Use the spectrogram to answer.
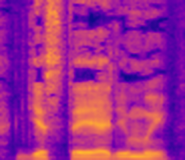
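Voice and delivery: plain reading voice

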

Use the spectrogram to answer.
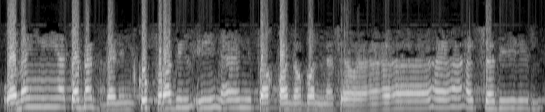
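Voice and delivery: slow melodic tajweed chant; Quran recitation. Acted. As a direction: recite slowly with held vowels.

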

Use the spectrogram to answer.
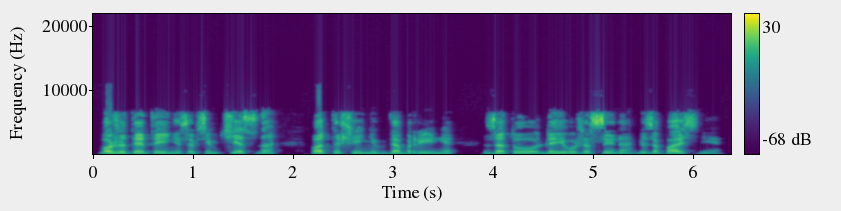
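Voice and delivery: plain reading voice

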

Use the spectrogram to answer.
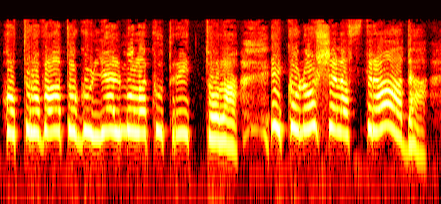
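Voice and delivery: high-pitched excited news; excited kangaroo. A narrator's reading. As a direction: blurt out good news in a high voice. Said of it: "affannosamente dall'eccitazione". (canguro eccitato, voce acuta)

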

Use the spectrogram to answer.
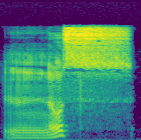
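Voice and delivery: low, slow smoky drawl; drawn-out "ну-с". A narrator's reading. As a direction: let it out with the smoke. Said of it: "произнёс вместе с дымом".

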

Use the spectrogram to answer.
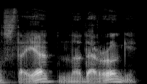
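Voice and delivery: usual speaking voice

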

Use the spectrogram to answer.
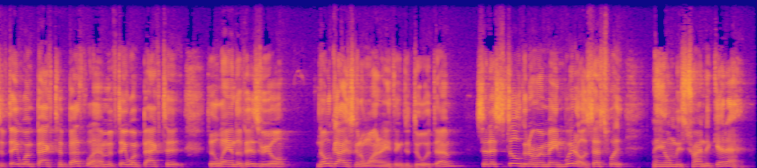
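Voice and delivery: ordinary delivery

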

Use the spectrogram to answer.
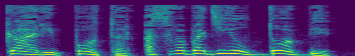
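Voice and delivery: high, slow squeaky elf; a tiny creature overjoyed; house elf. A narrator's reading. Elf repeats joyfully.

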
